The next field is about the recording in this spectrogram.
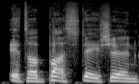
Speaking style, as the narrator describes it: Corey shouts

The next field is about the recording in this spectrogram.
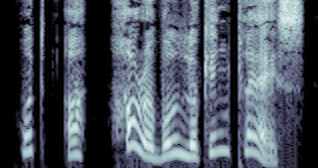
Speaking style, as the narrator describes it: exclaimed

